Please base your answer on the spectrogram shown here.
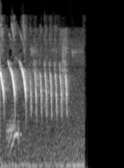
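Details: Canary singing: three bright downward-sweeping whistled notes, then a quick even trill of about eight repeated notes, the phrase cut off abruptly after just over one second.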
